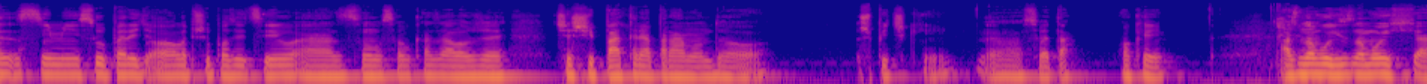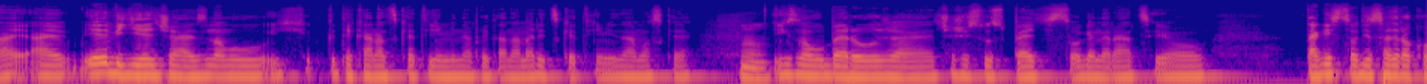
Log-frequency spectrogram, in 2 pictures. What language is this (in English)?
Slovak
